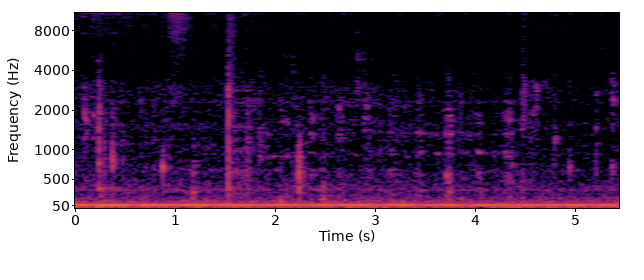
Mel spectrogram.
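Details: A Standard Poodle named Gabbana, in labor while delivering seven puppies, breathes in quick, irregular pants. Short breathy puffs are mixed with faint clicks over a constant low background hum.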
